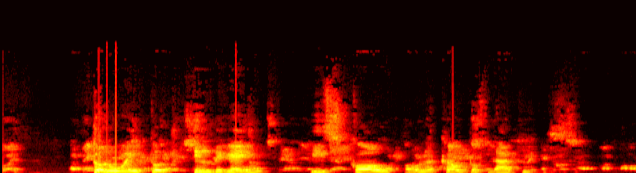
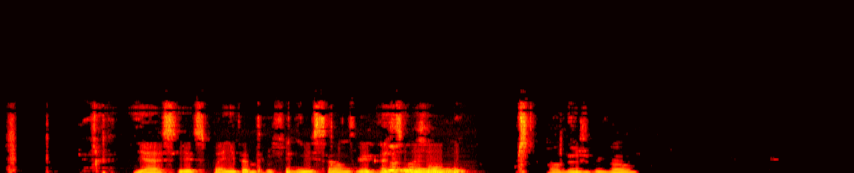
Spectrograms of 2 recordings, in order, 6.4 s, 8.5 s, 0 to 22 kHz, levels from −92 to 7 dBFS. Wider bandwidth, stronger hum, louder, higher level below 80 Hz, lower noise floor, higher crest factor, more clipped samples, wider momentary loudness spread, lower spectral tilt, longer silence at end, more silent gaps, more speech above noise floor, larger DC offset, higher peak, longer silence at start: first, 15.5 kHz vs 9.6 kHz; neither; first, -16 LUFS vs -28 LUFS; first, -52 dBFS vs -60 dBFS; second, -56 dBFS vs under -90 dBFS; second, 16 dB vs 24 dB; neither; about the same, 20 LU vs 19 LU; about the same, -5.5 dB/octave vs -4.5 dB/octave; second, 0 s vs 2.15 s; second, none vs 0.24-0.46 s, 0.58-0.78 s, 5.01-5.14 s; second, 39 dB vs over 63 dB; neither; first, -2 dBFS vs -6 dBFS; about the same, 0.05 s vs 0.1 s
